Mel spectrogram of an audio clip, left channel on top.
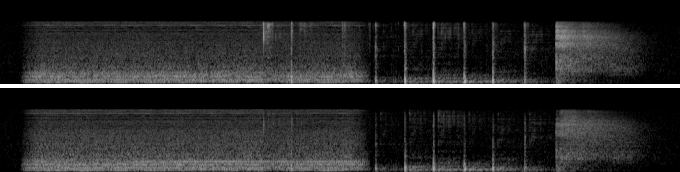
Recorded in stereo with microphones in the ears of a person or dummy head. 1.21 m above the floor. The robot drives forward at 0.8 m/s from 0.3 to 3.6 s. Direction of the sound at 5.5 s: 50° left (ahead or behind).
